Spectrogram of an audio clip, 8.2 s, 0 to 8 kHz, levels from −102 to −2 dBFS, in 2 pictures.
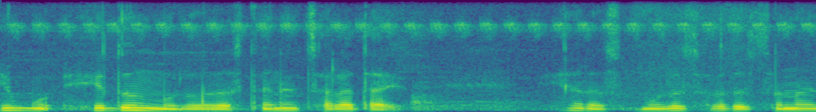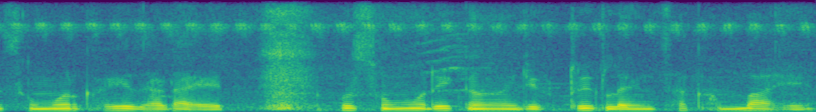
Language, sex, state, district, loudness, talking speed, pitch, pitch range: Marathi, male, Maharashtra, Solapur, -16 LUFS, 160 wpm, 140 Hz, 130-145 Hz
